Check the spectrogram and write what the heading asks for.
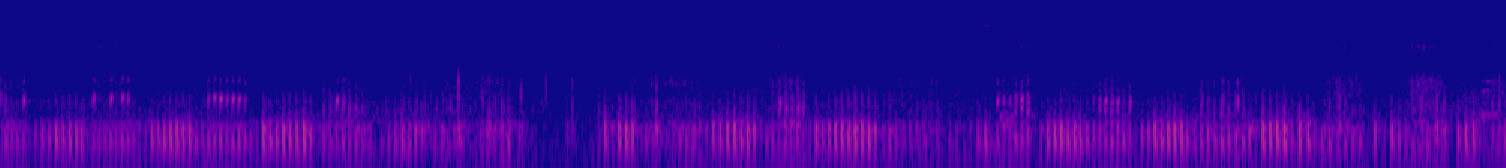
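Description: Snow Lynx Bengal cat purring steadily in a pulsing rhythm with her breaths, with a brief pause a few seconds in; the queen is in labour.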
